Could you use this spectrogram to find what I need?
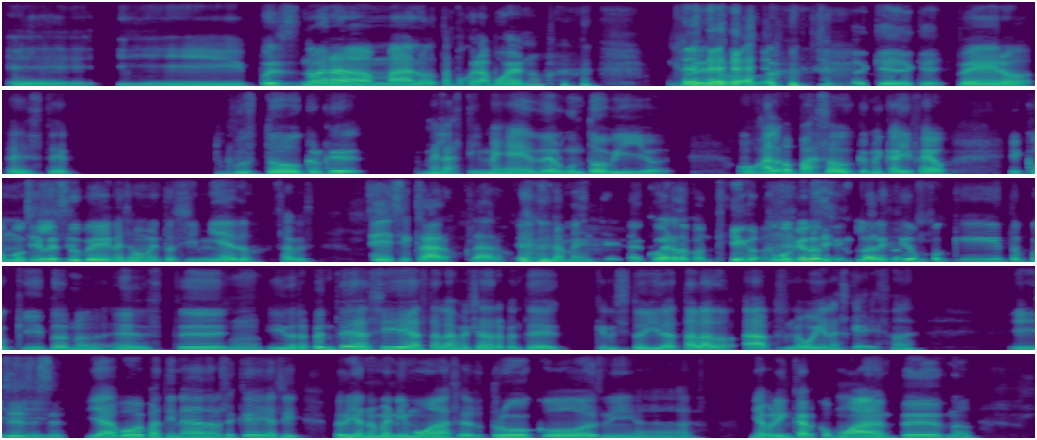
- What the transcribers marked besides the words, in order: laugh; chuckle; tapping; other background noise; chuckle
- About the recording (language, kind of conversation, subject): Spanish, podcast, ¿Te preocupa no ser tan bueno como antes cuando retomas algo?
